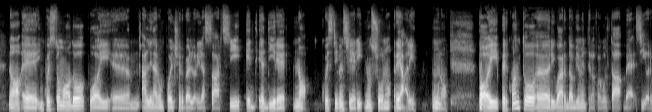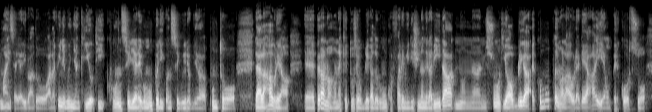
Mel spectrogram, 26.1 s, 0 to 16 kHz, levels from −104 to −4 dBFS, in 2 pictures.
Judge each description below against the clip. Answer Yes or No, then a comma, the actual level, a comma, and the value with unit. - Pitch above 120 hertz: No, very low, 90 Hz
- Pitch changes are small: No, average, 3.3 semitones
